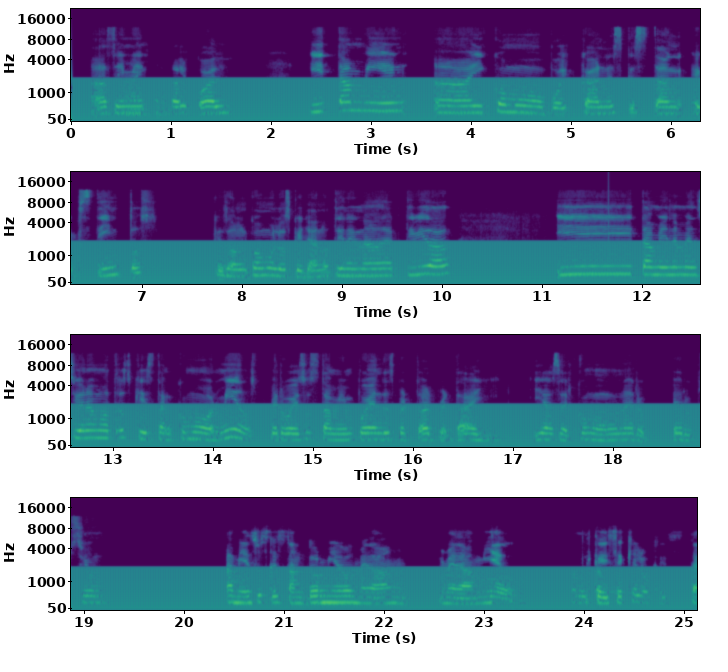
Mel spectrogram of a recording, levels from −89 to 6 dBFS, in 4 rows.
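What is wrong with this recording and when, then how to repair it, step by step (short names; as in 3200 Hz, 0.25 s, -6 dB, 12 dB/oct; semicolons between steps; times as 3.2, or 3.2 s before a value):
buzz 60 Hz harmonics 32 -34 dBFS
11.66 pop -15 dBFS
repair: de-click; de-hum 60 Hz, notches 32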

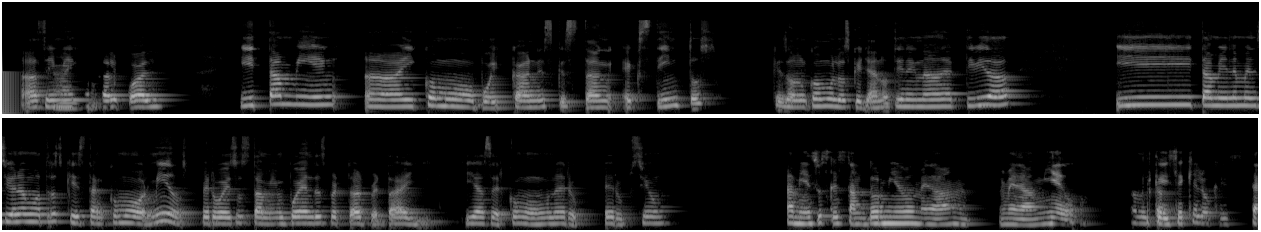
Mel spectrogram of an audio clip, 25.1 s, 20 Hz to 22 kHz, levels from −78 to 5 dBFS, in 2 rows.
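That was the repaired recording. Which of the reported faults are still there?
none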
